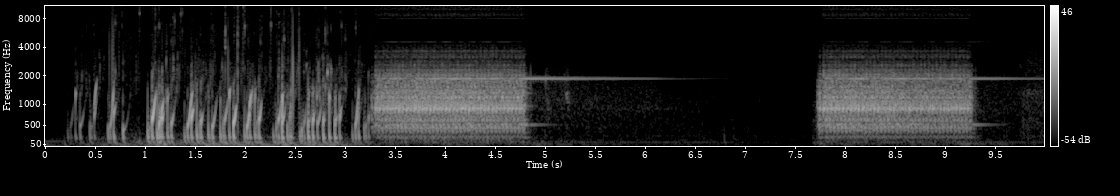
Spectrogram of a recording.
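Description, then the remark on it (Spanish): An old wall-mounted telephone's bell rings in two long, loud bursts separated by a pause, preceded by a rapid series of sharp clattering knocks. No one speaks. “Yo soy el viejo teléfono, el que lleva años conectado fielmente en la pared.”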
